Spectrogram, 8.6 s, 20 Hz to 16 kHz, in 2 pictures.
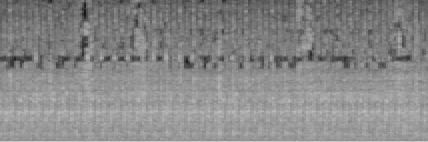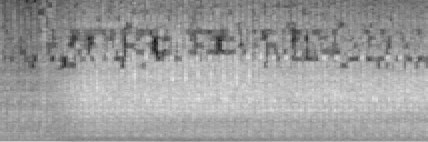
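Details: Porsche 912, Dellorto DRLA carburettors, after cleaning a jet: lumpy uneven idle with a steady missing pulse, one cylinder dead; spark seems fine, smells fuel-starved; junk later found in cylinder four idle jet.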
